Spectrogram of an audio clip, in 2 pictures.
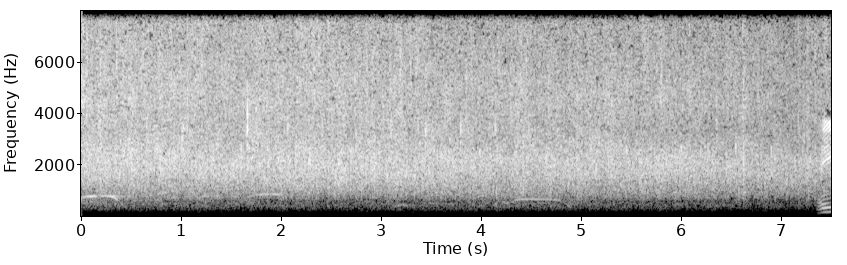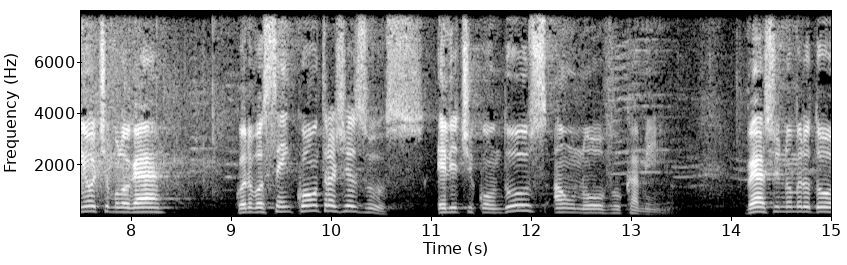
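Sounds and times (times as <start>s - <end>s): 
audience applauding: 0.0s - 8.0s
speech: 7.4s - 8.4s, 9.0s - 13.5s, 14.2s - 14.9s.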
